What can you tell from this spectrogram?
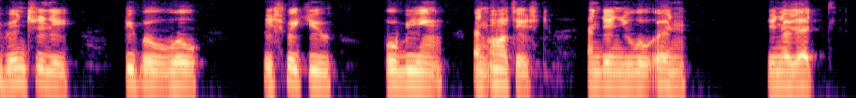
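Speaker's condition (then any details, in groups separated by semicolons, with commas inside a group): Spinal muscular atrophy type 2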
